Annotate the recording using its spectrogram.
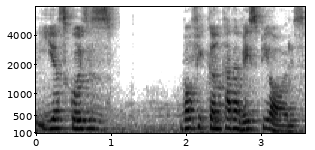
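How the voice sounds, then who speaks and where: Speaking at a fairly slow pace, a woman is heard. The recording carries noticeable background noise and audible room echo. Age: 30s. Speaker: women's health vlogger. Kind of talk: casual vlog talk to viewers. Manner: hesitant, many fillers.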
